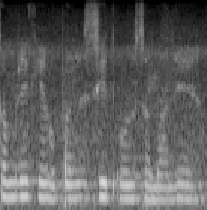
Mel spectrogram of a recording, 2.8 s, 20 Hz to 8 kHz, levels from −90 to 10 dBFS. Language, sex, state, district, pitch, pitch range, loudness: Hindi, female, Arunachal Pradesh, Papum Pare, 195 Hz, 190-210 Hz, -16 LUFS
